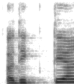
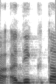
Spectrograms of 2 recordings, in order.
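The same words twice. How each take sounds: First: अधिकत्या ending in "tyaa"; wrong ending demo. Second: अधिकता ending in plain "taa"; correct ending demo. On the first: Teacher shows the mistake, अधिकत्या with a y glide. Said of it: "नहीं होता". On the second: Teacher corrects it, अधिकता ending in plain taa. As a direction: say अधिकता without any y glide. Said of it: "होता है". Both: Shown as a demonstration.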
